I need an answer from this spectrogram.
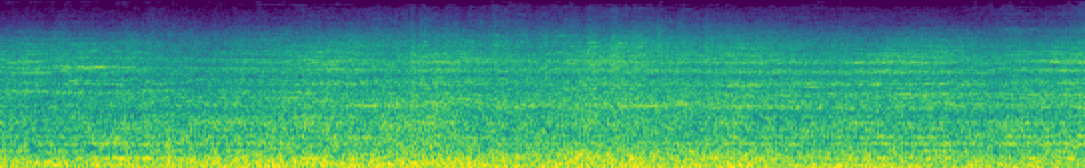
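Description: Florida East Coast Railway freight train's cars (autoracks, tank cars and covered hoppers) rolling past, a loud, steady noise of wheels on rail.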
